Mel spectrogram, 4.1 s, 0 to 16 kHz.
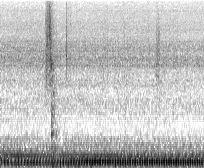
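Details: Car with an APR K04 turbo, stationary at part throttle: uneven, stumbling beat with missing pulses in the exhaust drone, a misfire.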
